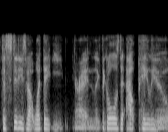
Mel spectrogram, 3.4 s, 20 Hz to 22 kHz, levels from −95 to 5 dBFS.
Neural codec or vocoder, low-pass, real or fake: vocoder, 22.05 kHz, 80 mel bands, HiFi-GAN; 7.2 kHz; fake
